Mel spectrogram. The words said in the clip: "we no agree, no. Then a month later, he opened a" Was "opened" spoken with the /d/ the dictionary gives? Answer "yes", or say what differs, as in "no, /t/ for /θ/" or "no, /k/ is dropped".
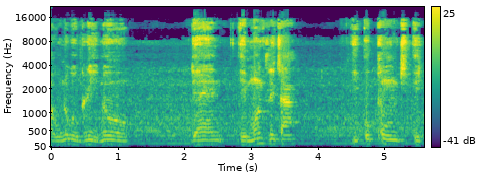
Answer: yes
